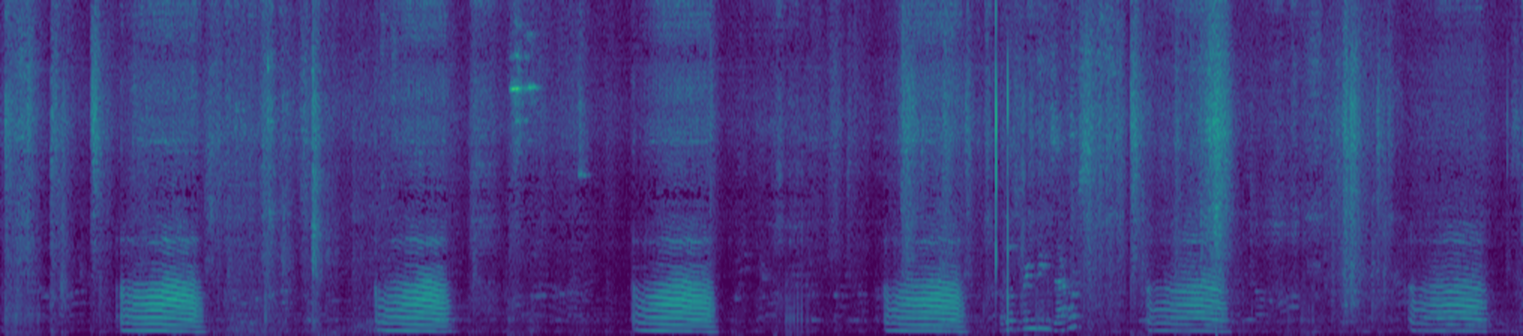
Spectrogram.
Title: Bowser the snoring pug.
